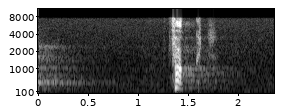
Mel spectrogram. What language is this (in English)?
Estonian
